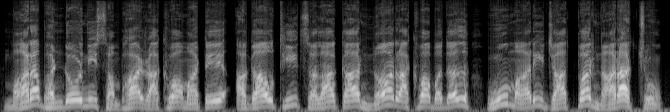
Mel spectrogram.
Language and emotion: Gujarati, angry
